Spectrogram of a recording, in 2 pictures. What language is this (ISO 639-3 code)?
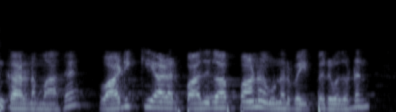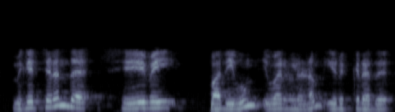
tam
